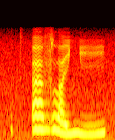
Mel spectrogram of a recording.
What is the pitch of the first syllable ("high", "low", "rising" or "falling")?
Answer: high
